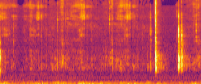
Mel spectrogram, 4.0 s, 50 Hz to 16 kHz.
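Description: Long pink nails scratch and press the buttons and sticks of a hollow black plastic Sony PS3 controller held in both hands. Soft, steady scratching and rubbing sit over a low rumble, and two sharp, bright clicks stand out near the end.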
